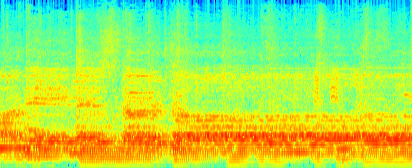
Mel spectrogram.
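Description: Men's chorus singing unaccompanied in harmony, holding long sustained chords.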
